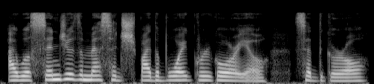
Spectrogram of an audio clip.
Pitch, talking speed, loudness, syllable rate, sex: 185 Hz, 210 wpm, -16 LUFS, 5.1 syllables/s, female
